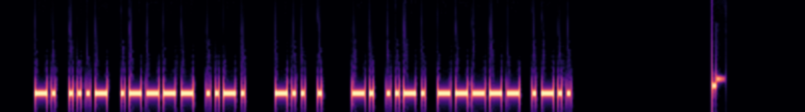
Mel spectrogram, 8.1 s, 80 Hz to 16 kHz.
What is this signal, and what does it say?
Morse code, heard as a keyed tone, about 28 wpm, 700 Hz. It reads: NV1F DE NF0L
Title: USA Callsign DE Callsign - 4 Characters - 28wpm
